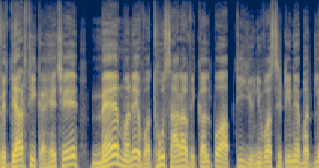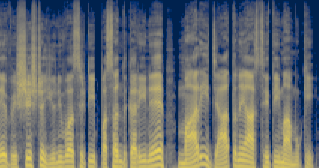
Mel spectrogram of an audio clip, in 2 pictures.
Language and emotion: Gujarati, disgusted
